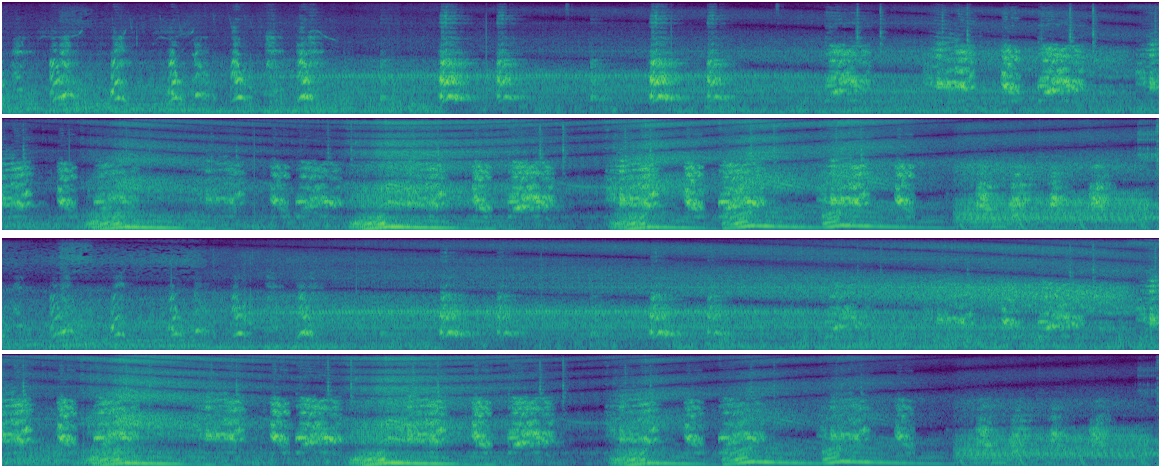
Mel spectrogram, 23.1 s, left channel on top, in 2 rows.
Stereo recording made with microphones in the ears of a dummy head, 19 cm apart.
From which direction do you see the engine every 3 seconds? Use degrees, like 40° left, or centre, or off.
80° right, 70° right, 70° right, 60° right, 30° right, 20° left, 50° left, 70° left.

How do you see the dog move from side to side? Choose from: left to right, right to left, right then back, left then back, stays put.
right then back.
